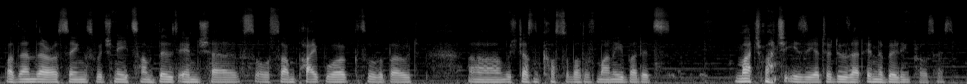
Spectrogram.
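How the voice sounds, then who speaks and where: German man with a mellow voice. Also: fairly low pitch, flat delivery, normal speed, faint music behind. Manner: thoughtful, many fillers and restarts. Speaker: yacht builder CEO. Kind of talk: casual conversation on a sailboat. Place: outdoors on a sailboat cockpit.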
